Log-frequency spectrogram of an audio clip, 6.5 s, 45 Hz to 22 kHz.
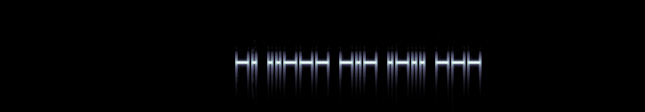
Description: Morse code, heard as a keyed tone, about 32 wpm, 700 Hz. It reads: N2KLO
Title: USA Call Signs - 5 Characters - Repeated 3x - 30wpm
